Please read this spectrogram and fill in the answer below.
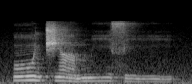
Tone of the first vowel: high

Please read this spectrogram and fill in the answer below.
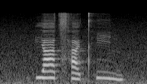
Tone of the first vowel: high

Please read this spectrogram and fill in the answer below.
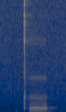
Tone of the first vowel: high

